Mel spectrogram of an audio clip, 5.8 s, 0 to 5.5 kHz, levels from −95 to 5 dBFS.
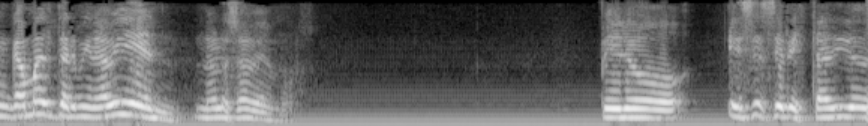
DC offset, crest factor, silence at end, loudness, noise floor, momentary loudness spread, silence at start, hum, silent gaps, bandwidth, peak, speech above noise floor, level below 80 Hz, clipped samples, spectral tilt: under 0.1%; 12 dB; 0 s; -11 LUFS; -29 dBFS; 13 LU; 0 s; 50 Hz at -30 dBFS; none; 5.4 kHz; 0 dBFS; 20 dB; -32 dBFS; 0.4%; -8 dB/octave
